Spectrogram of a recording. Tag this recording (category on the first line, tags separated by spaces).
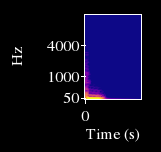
Instrument samples > Percussion
drum jomox kick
